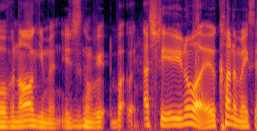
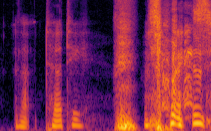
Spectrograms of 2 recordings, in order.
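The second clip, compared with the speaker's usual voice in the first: put-on Irish accent, mimicked Irish pronunciation; 2 semitones higher than usual. Chatting with a friend, mocking how Irish people pronounce T's: Irish accent impression. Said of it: "they can't pronounce their T's properly".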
